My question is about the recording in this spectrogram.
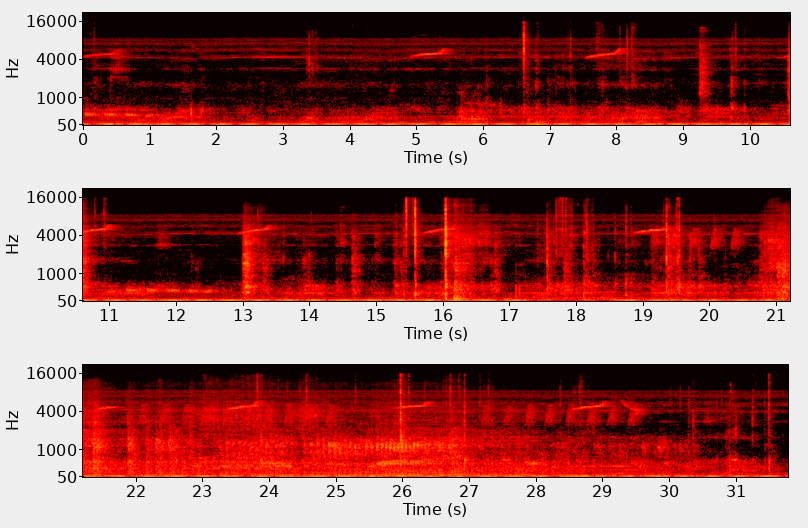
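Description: Faint clicks and rustling of wires being handled and twisted together by hand. Under them a bird repeats a short rising chirp every two to three seconds, and a steady low hum runs throughout.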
